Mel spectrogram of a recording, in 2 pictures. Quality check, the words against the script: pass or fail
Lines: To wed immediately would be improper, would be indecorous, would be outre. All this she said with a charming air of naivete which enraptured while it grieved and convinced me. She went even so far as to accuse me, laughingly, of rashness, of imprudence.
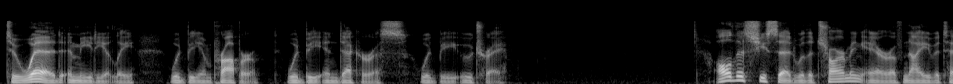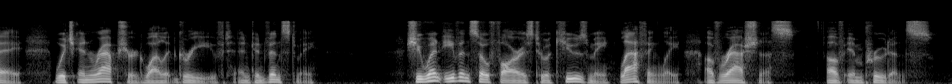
pass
